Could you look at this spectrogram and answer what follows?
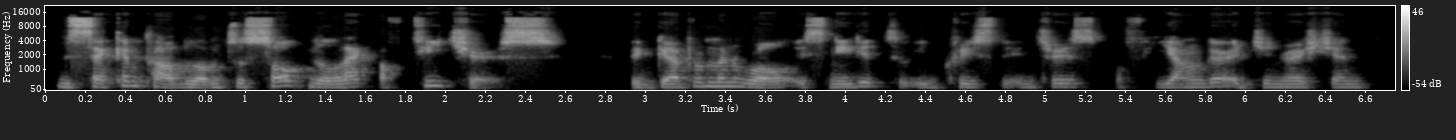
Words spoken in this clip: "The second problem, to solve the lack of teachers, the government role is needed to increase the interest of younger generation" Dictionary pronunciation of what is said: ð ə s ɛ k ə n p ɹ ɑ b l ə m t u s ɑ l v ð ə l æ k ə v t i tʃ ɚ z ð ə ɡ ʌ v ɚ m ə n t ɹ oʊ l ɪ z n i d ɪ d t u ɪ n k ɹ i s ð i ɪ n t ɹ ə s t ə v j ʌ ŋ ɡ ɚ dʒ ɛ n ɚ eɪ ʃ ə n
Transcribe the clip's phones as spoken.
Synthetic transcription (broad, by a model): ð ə s ɛ k ə n p ɹ ɑ b l ə m t u s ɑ l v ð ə l æ k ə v t i tʃ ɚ s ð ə ɡ ʌ v ɚ m ə n t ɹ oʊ l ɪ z n i d ɪ d t u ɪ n k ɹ i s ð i ɪ n t ɹ ə s t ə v j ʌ ŋ ɡ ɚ dʒ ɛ n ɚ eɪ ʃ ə n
